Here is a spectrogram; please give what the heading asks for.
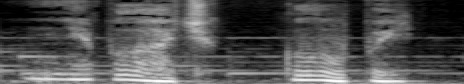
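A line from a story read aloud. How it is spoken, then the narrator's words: Barely audible whisper. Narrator (Russian): уже едва различимо прошептала Иванка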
